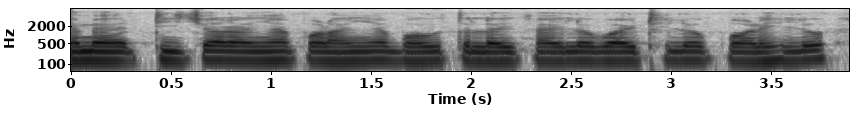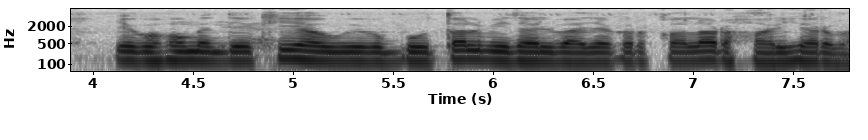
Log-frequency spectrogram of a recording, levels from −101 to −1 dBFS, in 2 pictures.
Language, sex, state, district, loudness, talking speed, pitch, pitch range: Bhojpuri, male, Bihar, Muzaffarpur, -16 LUFS, 200 wpm, 130 Hz, 130-135 Hz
